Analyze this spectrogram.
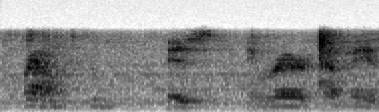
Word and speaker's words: Braun: And Braun, I'm saying it right, Brown.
